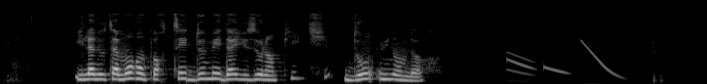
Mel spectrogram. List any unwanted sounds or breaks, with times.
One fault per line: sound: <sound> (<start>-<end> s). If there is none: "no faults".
sound: chirp (5.1-6.3 s)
